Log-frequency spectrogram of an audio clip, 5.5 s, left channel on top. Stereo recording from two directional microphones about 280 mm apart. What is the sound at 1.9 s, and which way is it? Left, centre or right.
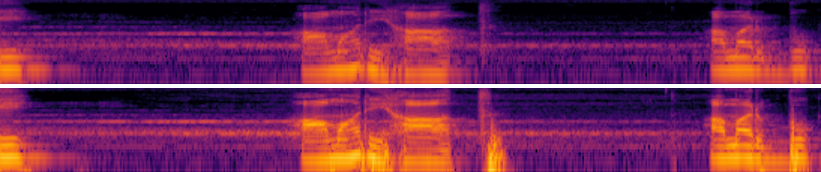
Speech, right.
